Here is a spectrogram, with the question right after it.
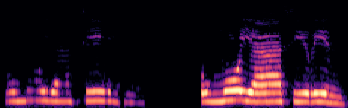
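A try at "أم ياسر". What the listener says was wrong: Iya, sahih. Hadihi Ummu Yasirin.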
